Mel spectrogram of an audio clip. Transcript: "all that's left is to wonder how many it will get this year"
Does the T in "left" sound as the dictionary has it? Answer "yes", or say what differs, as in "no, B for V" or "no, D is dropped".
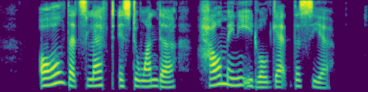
yes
